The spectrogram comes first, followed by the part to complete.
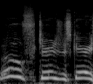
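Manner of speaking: high, mocking fearful tone; mock scared voice. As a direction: pitch it way up like a nervous outsider. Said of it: "everyone's like".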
